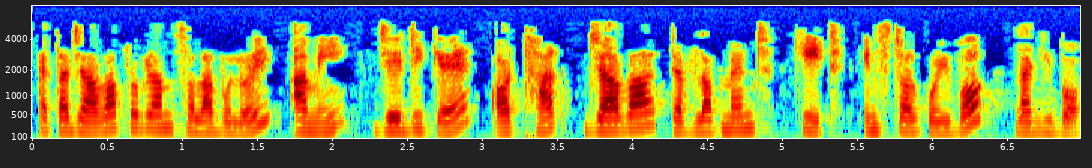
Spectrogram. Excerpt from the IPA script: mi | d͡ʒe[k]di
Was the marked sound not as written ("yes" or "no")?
yes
